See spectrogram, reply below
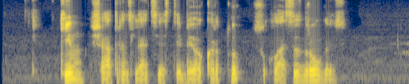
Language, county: Lithuanian, Kaunas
